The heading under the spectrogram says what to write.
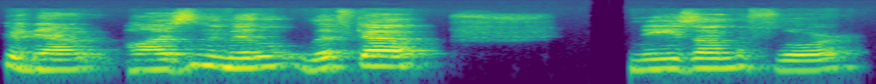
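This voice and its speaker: A middle-aged man with a high-pitched, warm voice takes his time as he leads a live-streamed yoga class. He gives short, clipped commands and counts, mixed with playful, folksy jokes on the side. The room sounds echoey.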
